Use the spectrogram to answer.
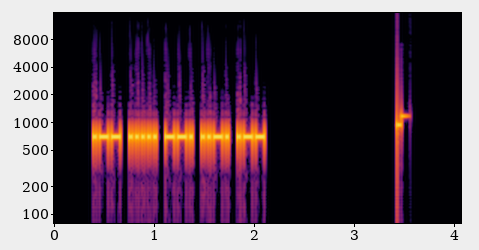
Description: Morse code, heard as a keyed tone, about 39 wpm, 700 Hz. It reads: W5GFW
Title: USA Call Signs - 5 Characters - 2x Character Spacing - 40wpm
